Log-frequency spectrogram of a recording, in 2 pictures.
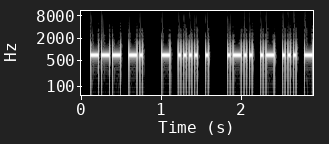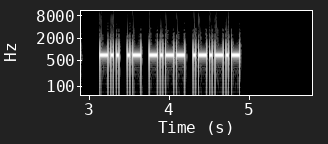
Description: Morse code, heard as a keyed tone, about 34 wpm, 700 Hz. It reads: ON THE LAST DAY.
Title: Sentences from Top 1400 Words 35wpm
